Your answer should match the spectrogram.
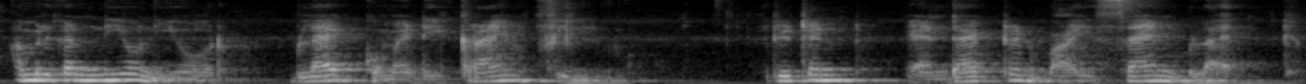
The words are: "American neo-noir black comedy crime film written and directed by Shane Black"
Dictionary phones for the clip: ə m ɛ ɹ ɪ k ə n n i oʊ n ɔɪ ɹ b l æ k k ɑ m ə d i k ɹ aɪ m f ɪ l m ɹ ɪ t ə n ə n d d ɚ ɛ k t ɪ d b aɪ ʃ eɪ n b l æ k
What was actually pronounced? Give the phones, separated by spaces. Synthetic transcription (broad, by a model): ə m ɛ ɹ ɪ k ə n n i oʊ n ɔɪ ɹ b l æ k k ɑ m ə d i k ɹ aɪ m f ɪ l m ɹ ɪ t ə n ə n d d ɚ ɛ k t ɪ d b aɪ s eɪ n b l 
